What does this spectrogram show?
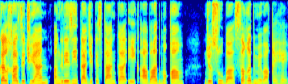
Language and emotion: Urdu, neutral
